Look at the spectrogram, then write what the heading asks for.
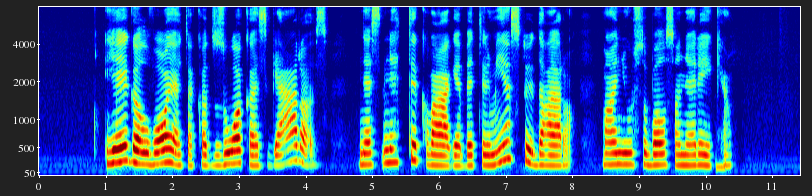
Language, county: Lithuanian, Telšiai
